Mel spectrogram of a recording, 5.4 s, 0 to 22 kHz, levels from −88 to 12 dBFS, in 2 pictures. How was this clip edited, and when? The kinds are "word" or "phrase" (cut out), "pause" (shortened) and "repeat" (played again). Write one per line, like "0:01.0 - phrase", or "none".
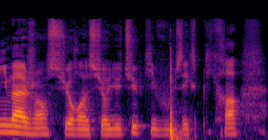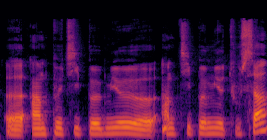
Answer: none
